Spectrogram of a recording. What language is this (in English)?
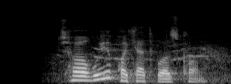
Persian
